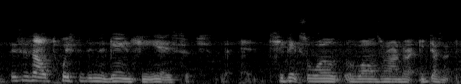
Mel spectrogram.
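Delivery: ordinary talk, nothing marked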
